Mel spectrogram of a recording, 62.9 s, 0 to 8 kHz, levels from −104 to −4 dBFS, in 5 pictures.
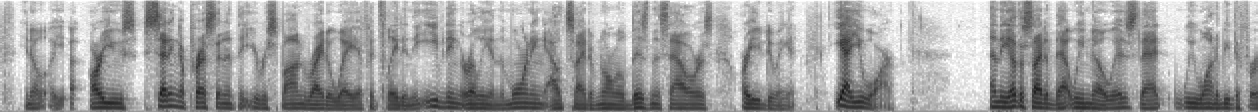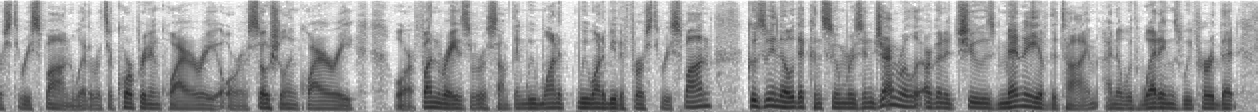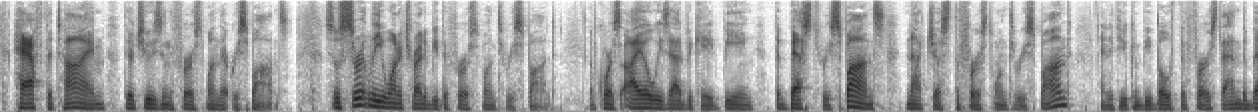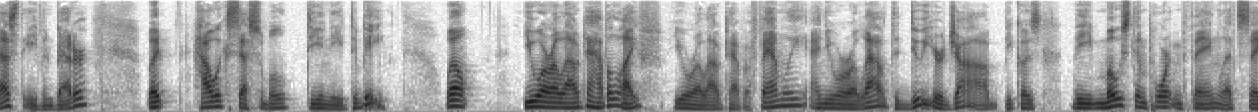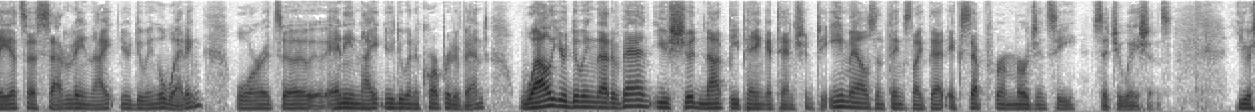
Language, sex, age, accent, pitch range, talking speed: English, male, 50-69, American, 100-125 Hz, 215 wpm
